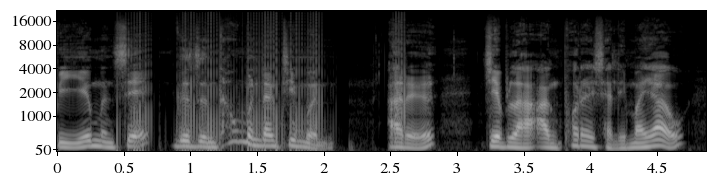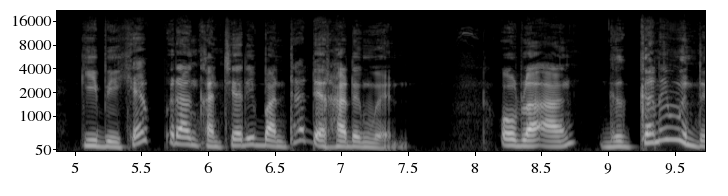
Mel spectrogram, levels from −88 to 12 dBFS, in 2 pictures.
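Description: From 0.43 to 2.62 s the speech shows buffer tearing: writer and reader cross each period, splicing in a small slice of audio about 40 ms old. The result is a steady 46.9 Hz rattle, fitting a 1024-sample buffer. Unlike random dropouts, it stays periodic and follows the signal.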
